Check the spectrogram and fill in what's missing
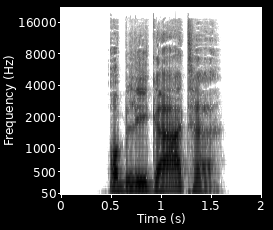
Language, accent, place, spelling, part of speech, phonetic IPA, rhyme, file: German, Germany, Berlin, obligate, adjective, [obliˈɡaːtə], -aːtə, De-obligate.ogg
- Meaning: inflection of obligat: 1. strong/mixed nominative/accusative feminine singular 2. strong nominative/accusative plural 3. weak nominative all-gender singular 4. weak accusative feminine/neuter singular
